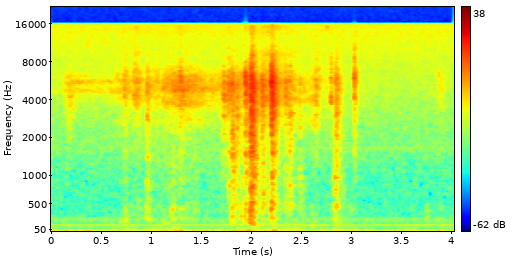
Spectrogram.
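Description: A cat knocking a boxed Funko Pop vinyl figure off a shelf: a short clatter of knocks about two seconds in, followed by a few lighter knocks.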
